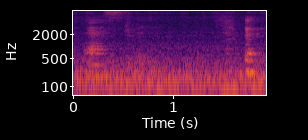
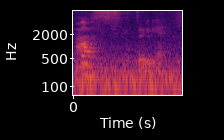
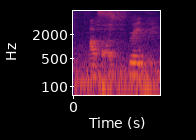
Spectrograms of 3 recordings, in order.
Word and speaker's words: Astrid: something, and she pronounced it Astrid. Yeah, but in Norway they say Astrid. Astrid, and they don't say the D on the end.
